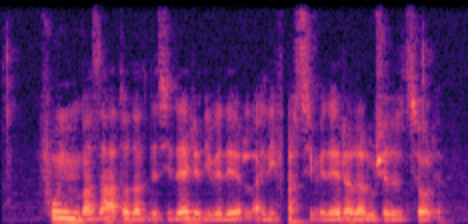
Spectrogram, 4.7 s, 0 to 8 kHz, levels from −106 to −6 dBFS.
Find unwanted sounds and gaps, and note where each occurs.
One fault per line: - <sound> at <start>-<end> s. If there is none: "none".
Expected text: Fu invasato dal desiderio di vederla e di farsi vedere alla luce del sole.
- dropout at 2.8-2.9 s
